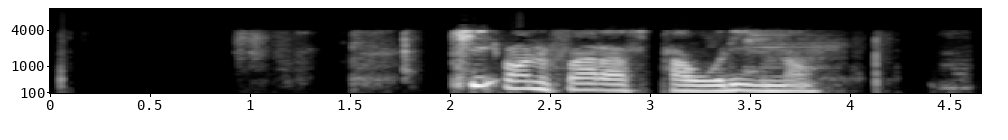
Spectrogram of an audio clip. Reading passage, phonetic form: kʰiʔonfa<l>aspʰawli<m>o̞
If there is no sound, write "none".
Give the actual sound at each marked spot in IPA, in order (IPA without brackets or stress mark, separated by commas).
ɾ, n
